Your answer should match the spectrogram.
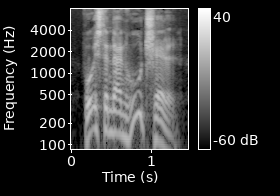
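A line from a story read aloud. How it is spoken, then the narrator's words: Loud call. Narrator (German): rief laut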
